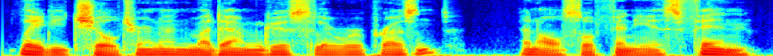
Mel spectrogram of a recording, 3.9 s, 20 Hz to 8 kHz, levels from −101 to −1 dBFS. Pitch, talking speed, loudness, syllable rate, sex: 85 Hz, 170 wpm, -18 LUFS, 5.9 syllables/s, male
